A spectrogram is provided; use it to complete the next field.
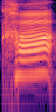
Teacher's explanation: कंठ से भी बोला जाता है, स्पर्श व्यंजन भी है, अघोष भी आता है और ये महाप्राण भी है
